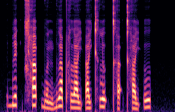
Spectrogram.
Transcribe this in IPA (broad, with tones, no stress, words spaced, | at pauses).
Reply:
be˥˩k̚t͡ɕʰa˥˩p̚ bo˨˩nbu˥˩a̯pʰla˧j ʔa˦˥jkʰlu˥˩ʔkʰa˨˩ʔkʰa˧j ʔu˥˩k̚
